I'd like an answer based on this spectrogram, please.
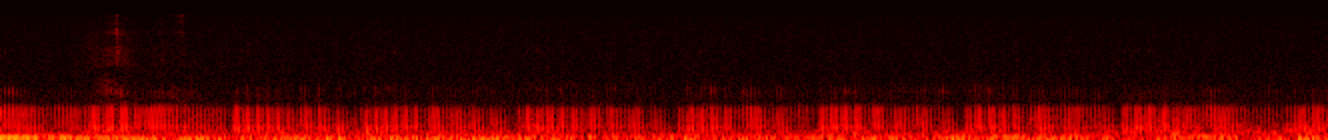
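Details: Long stretch of baby kitten purring: a relaxed, deep rumble repeating in breath cycles of under a second, even and calm, with a faint soft tick near the start.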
